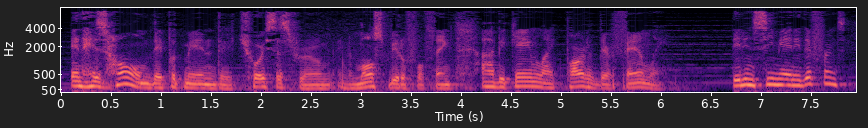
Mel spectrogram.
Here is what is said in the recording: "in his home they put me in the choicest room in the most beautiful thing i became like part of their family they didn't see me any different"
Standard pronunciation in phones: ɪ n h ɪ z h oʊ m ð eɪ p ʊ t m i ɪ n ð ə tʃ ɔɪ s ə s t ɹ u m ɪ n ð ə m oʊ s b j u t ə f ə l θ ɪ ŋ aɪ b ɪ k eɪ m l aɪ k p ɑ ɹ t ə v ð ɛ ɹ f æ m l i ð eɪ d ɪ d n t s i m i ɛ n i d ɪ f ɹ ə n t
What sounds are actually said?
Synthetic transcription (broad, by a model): ɪ n ɪ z h oʊ m ð eɪ p ʊ t m i ɪ n ð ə tʃ ɔɪ s ə s t ɹ u m ɪ n ð ə m oʊ s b j u t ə f l θ ɪ ŋ aɪ b ɪ k eɪ m l aɪ k p ɑ ɹ t ə v ð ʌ ɹ f æ m l i ð eɪ d ɪ d n t s i m i ɛ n i d ɪ f ɹ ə n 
